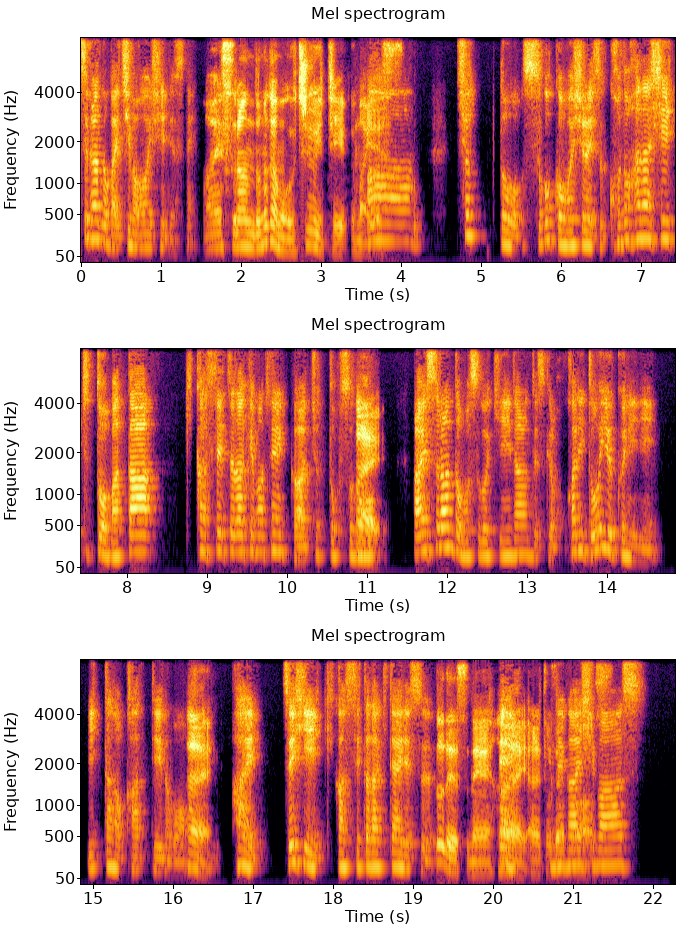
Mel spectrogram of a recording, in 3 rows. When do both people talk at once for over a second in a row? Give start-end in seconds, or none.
20.1-21.5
